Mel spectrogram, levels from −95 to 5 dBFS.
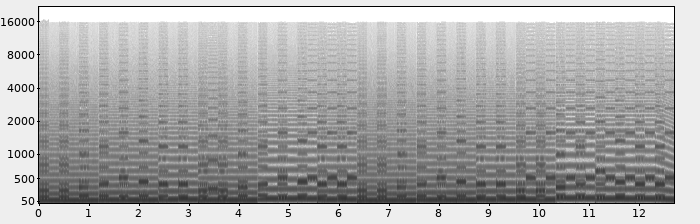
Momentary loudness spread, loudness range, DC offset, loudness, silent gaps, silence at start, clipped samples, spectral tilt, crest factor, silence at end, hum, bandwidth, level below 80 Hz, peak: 1 LU; 1 LU; under 0.1%; -21 LUFS; none; 0 s; under 0.1%; -7.5 dB/octave; 8 dB; 0 s; none; 14 kHz; -24 dBFS; -12 dBFS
